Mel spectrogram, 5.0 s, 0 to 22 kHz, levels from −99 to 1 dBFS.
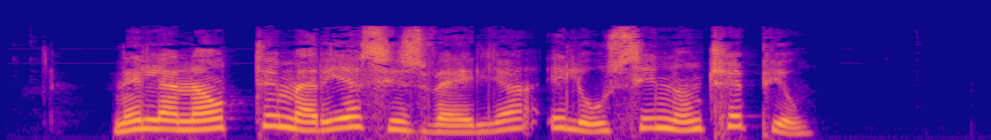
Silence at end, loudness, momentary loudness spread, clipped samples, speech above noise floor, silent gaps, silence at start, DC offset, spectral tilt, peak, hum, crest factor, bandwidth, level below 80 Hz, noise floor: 0.9 s; -23 LUFS; 10 LU; under 0.1%; 64 dB; none; 0.6 s; under 0.1%; -3.5 dB/octave; -8 dBFS; none; 16 dB; 11.5 kHz; -66 dBFS; -87 dBFS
